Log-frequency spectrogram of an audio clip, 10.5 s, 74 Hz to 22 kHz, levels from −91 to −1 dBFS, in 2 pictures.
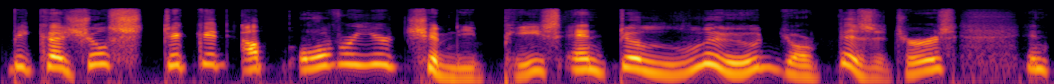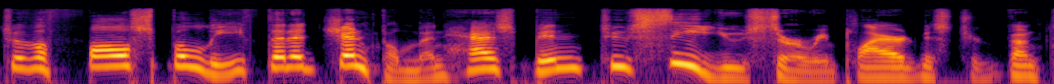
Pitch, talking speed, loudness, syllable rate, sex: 180 Hz, 165 wpm, -21 LUFS, 4.6 syllables/s, male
